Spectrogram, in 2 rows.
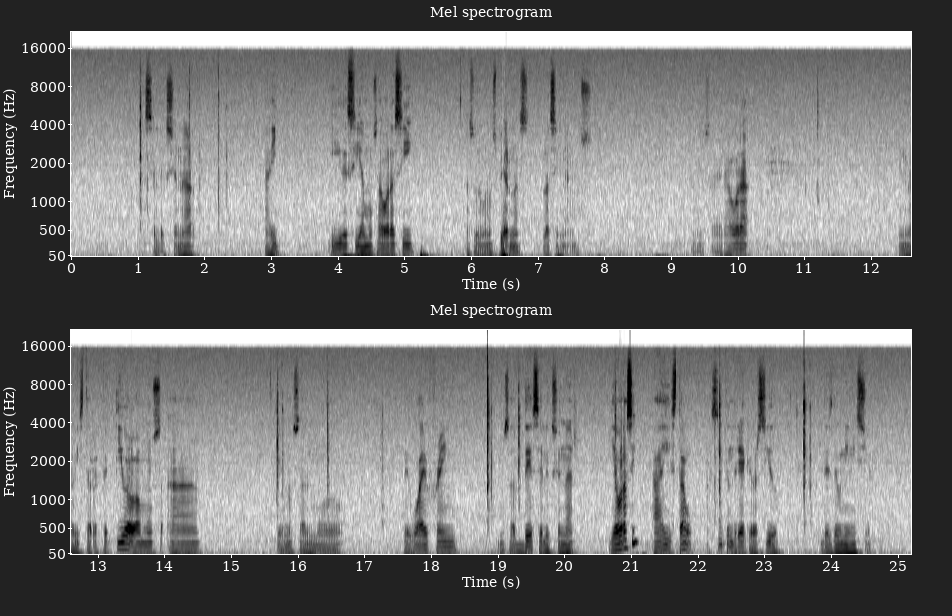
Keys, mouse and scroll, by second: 0.0 right click, 1.1 l, 1.8 l, 6.4 click, 7.2 scroll down 1, 8.0-8.4 scroll up 1, 11.3 KP_7, 15.7 z, 16.7 shift+middle click, 17.7 shift+scroll up 3, 18.9 a, 19.6-21.0 shift+drag, 22.3 KP_7, 23.7 z, 24.3-24.7 scroll down 2.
